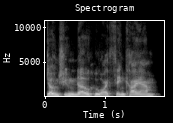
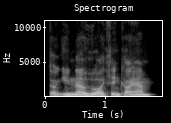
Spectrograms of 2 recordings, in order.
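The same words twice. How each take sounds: First: Higher, louder pompous boast; hammed-up superstar arrogance; mock self-important. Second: Jokey, self-mocking diva line; a hint of superstar airs, laughing at yourself. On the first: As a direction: puff yourself up like a diva superstar. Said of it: "And he's like". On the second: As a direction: play the pampered star, tongue in cheek.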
